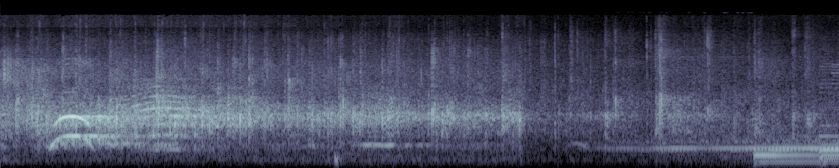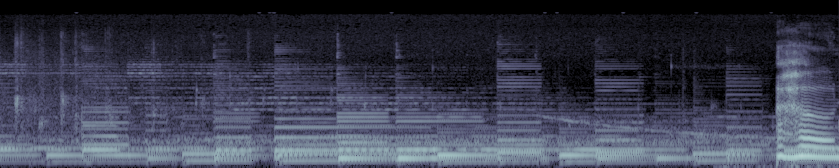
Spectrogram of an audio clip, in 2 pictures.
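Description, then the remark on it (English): An audience of people from Macon, Georgia breaks into a dense round of applause with some cheering for about four seconds, then it dies away as steady instrumental music begins playing. “And give yourselves a round of applause for being from Macon.”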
